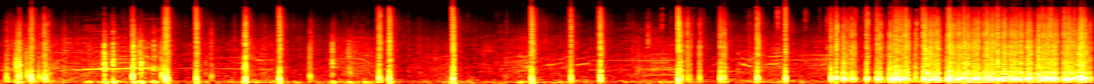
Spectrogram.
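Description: Fireworks boom and bang loudly in quick succession.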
